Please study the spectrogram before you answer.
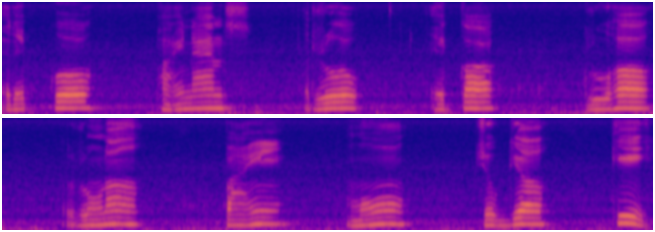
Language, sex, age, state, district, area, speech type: Odia, male, 60+, Odisha, Khordha, rural, read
